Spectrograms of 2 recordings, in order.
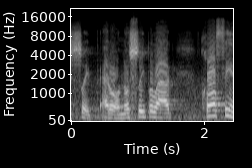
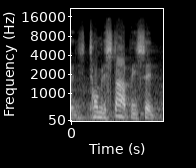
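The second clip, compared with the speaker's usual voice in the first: usual speaking voice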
